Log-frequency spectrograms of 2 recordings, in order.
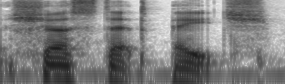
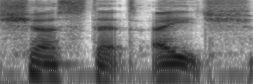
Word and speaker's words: Sjöstedt-H: Welcome to Deconstructive Criticism, Sjöstedt-H, right? The English version is Sjöstedt-H, because English people can't say Sjöstedt as I pronounce it. So it's Sjöstedt-H, and is just too long with Sjöstedt, really.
